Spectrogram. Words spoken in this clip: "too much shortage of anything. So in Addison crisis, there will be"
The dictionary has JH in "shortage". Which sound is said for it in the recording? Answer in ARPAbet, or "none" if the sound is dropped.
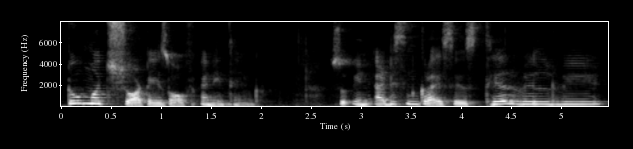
Z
